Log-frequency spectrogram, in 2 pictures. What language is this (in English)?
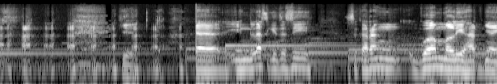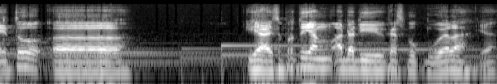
Indonesian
